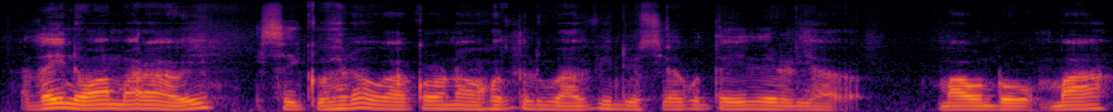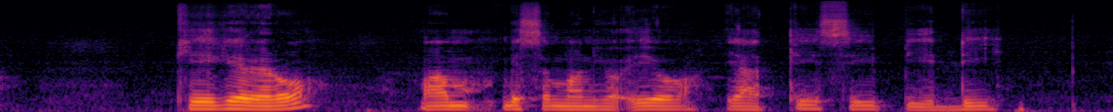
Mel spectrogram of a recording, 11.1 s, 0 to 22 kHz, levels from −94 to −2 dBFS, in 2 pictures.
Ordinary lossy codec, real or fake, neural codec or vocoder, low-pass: none; fake; vocoder, 44.1 kHz, 128 mel bands, Pupu-Vocoder; none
